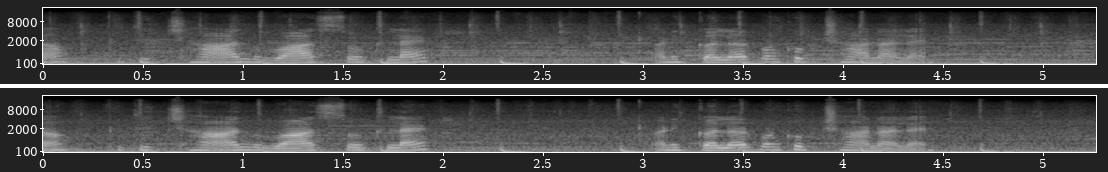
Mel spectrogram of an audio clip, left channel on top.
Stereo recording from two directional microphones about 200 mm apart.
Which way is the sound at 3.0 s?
5° right (ahead or behind).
